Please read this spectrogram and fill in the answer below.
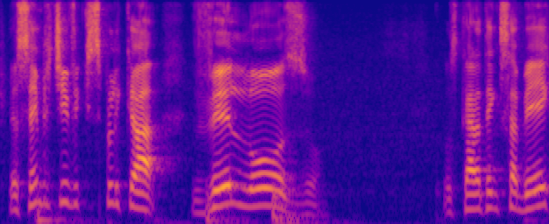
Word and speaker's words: Velloso: a vida inteira lá a pausa na pronúncia eles já sabem que é o acento não tem uma acentuação é Veloso opa ele já escreve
